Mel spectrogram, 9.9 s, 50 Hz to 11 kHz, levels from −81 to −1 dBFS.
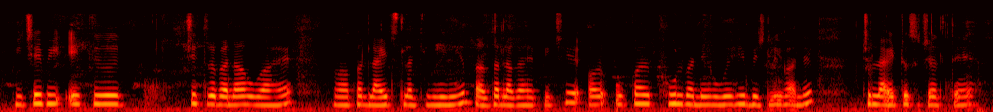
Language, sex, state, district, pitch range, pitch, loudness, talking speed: Hindi, female, Bihar, Gopalganj, 195-220 Hz, 205 Hz, -40 LUFS, 180 wpm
